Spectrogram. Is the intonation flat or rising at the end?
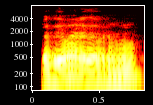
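flat. The pitch stays flat without rising. The speaker calls it wrong. "kan enggak kan?"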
